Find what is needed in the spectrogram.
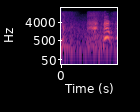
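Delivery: sob. Acted. Laugh cry heard alone.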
